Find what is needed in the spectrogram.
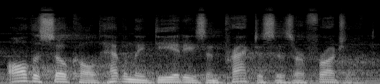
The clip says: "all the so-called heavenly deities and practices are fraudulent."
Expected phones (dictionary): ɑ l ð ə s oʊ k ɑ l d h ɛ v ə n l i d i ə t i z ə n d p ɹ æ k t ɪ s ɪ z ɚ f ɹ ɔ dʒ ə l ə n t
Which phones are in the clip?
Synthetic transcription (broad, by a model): ɑ l ð ə s oʊ k ɑ l d h ɛ v ə n l i d i ə t i z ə n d p ɹ æ k t ɪ s ɪ z ɚ f ɹ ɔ dʒ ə l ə n t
